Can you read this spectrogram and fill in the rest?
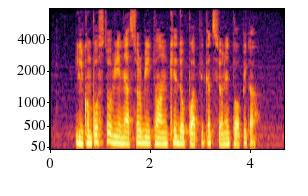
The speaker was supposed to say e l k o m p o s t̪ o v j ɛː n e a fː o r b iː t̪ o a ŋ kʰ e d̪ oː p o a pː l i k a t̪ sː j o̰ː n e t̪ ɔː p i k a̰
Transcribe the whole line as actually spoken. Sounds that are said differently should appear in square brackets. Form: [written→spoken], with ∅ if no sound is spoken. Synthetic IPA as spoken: [e→i] l k o m p o s t̪ o v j ɛː n e a [fː→sː] o r b iː t̪ o a ŋ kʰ e d̪ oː p o a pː l i k a t̪ sː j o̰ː n e t̪ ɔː p i k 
